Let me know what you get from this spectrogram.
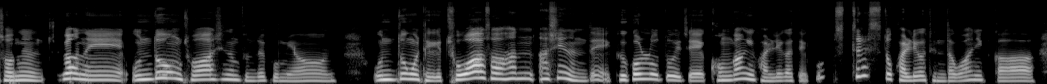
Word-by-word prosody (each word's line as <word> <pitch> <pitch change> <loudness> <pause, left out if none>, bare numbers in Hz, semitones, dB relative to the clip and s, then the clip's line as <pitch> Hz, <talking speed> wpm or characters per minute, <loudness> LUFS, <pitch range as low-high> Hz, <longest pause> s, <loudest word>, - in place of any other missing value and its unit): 저는 190 -2 +1
주변에 210 -5 +1
운동 245 +4 +2
좋아하시는 225 +1 0
분들 180 -1 -7
보면 160 0 -7 0.4
운동을 220 +4 +3
되게 170 -3 -2
좋아서 265 +3 +6
한 265 -1 -1
하시는데 225 - -3
그걸로도 215 -2 +2
이제 165 -2 -2
건강이 225 +5 0
관리가 170 -2 -5
되고 320 - -11
스트레스도 370 -10 -3
관리가 190 -1 -1
된다고 165 0 -6
하니까 165 -6 -3
210 Hz, 325 characters per minute, -19 LUFS, 175-245 Hz, 0.4 s, 좋아서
